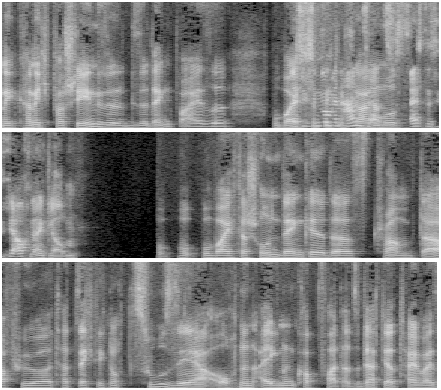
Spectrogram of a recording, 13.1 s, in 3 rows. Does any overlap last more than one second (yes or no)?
yes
